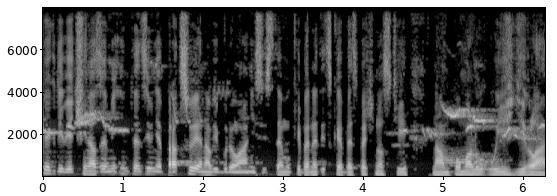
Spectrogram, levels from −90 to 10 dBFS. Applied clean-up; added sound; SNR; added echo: classical method spectral subtraction.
